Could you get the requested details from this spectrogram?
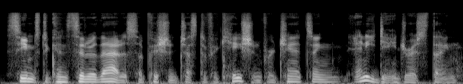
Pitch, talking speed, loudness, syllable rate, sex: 105 Hz, 155 wpm, -19 LUFS, 5.4 syllables/s, male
